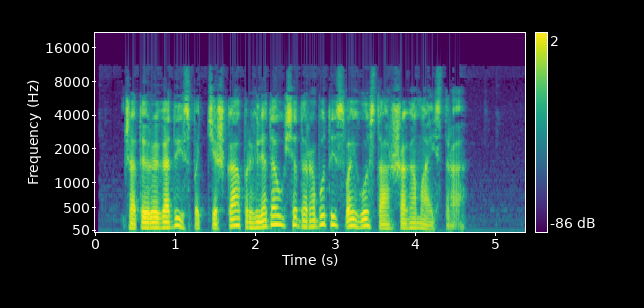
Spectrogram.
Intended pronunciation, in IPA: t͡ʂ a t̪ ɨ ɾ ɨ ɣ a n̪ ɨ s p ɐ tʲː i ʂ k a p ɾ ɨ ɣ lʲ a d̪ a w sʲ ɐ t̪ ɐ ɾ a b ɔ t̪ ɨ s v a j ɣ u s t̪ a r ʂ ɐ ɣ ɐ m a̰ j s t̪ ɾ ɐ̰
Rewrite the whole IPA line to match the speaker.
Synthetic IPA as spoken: t͡ʂ a t̪ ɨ ɾ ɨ ɣ a d̪ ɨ s p ɐ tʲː i ʂ k a p ɾ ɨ ɣ lʲ a d̪ a w sʲ ɐ d̪ ɐ ɾ a b ɔ t̪ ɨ s v a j ɣ ɔ s t̪ a r ʂ ɐ ɣ ɐ m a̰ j s t̪ ɾ ɐ̰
